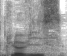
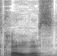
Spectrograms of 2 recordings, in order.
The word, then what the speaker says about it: Clovis: But in French it's Clovis, and in English it's Clovis.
